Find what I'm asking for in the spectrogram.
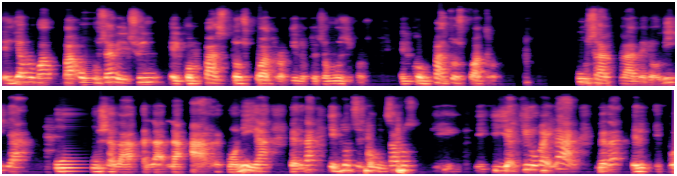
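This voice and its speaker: Animated pastor preaching. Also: male voice, a little high, moderate pace, soft background music, rough recording. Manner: animated preaching, acts out quotes, repeats words. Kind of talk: sermon.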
